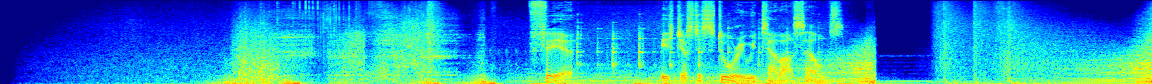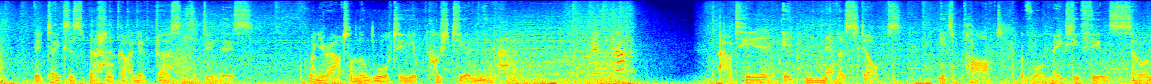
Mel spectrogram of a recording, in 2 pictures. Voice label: english british movie trailers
